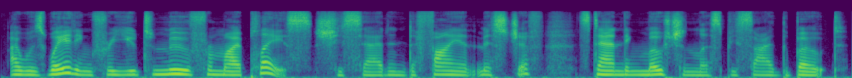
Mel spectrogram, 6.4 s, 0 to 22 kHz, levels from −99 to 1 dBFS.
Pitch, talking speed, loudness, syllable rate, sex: 190 Hz, 190 wpm, -20 LUFS, 4.9 syllables/s, female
